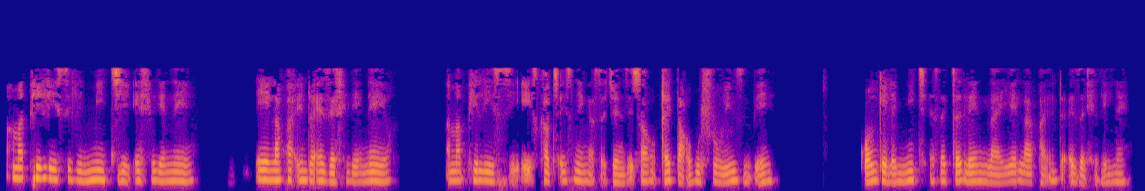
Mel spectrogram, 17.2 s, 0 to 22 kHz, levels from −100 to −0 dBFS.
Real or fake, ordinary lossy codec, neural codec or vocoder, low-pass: fake; MP3, 24 kbps; codec, 16 kHz in and 24 kHz out, 0.9 kbps, LongCat-Audio-Codec, fine tuned four codebook decoder; 7.2 kHz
